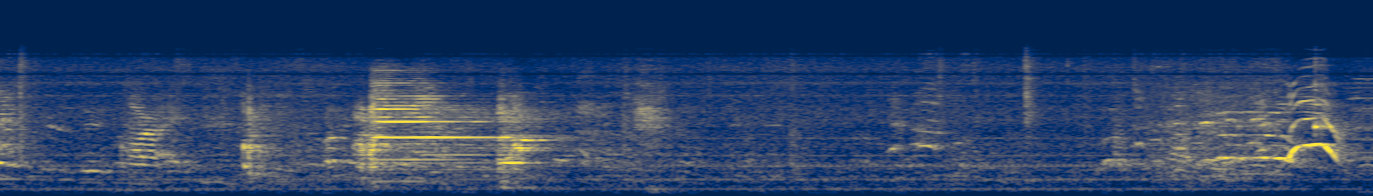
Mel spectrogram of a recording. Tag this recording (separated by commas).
Musical instrument, Music, Speech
